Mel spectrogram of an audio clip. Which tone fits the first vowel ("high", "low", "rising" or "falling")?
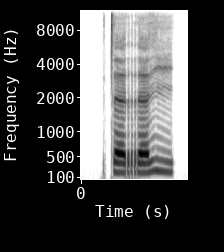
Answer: low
